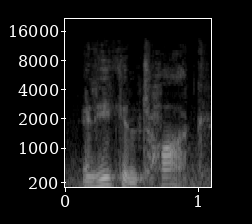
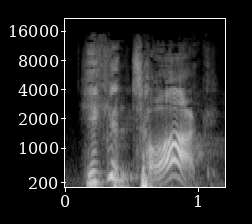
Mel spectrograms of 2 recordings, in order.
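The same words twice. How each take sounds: First: Said in the usual way. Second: Higher, louder and slow, as if astonished; emphatic repeat. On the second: Shown as a demonstration. The owner insists to the vet, loud and slow. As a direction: hammer it home the second time.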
